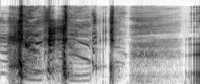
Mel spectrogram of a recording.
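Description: A man coughing: three or four quick harsh coughs in the first second, then a weaker one and a faint breathy sound.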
